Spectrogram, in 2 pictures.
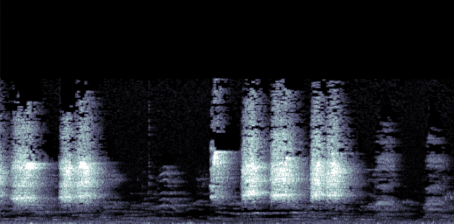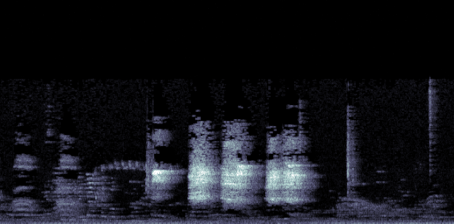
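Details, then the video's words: Black francolin calling in a hunting setting, giving harsh, grating notes in clustered bursts of three or four, repeated several times, over low rumbling background noise with some voices. "Titer ki best awaz, Kala titer, black francolin calling for hunt"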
